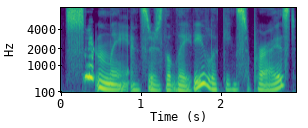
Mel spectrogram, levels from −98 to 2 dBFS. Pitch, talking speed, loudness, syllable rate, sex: 170 Hz, 120 wpm, -18 LUFS, 4.6 syllables/s, female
